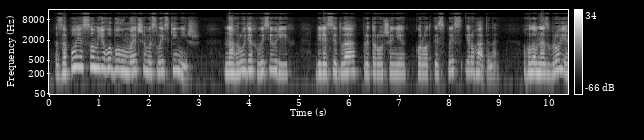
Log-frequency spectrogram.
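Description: A woman reading a historical novel aloud as an audiobook narrator, in steady, even storytelling. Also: medium pitch.

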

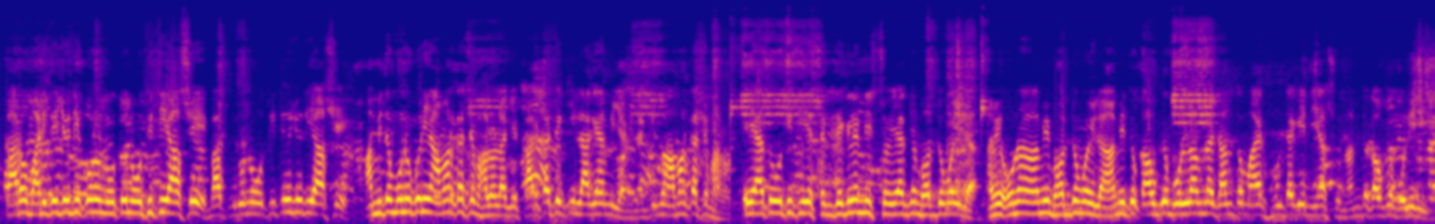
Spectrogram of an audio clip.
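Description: High, fast-talking food seller. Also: male voice. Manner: devout, effusive, chants religious praises and rattles off dishes. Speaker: food stall owner. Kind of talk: casual chat while serving customers. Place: busy outdoor street food stall. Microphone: vlogger's handheld camera. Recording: noisy street crowd behind. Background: crowd chatter.

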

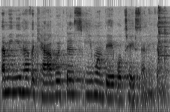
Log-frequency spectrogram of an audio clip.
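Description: A woman who sells wine, talking through pairings in a thoughtful, measured way. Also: medium pitch. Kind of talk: casual chat over food and wine. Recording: echoey room, faint noise.

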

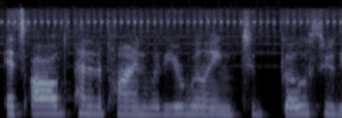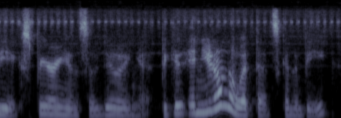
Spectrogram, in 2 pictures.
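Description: A woman's voice: mid-range voice, brisk, darkish tone, no echo. A middle-aged woman, a guest on a podcast interview, speaking candidly and laughing often.

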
